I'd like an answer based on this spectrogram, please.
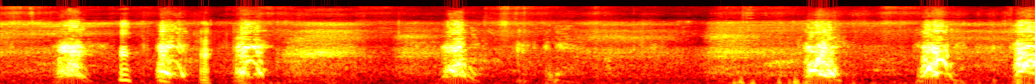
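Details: Playing football, an American Staffordshire Terrier lets out a run of short, sharp barks at irregular intervals, some in quick pairs, with brief pauses between bursts.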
